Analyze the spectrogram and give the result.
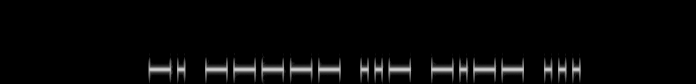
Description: Morse code, heard as a keyed tone, about 17 wpm, 700 Hz. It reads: N0UYS
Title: USA Call Signs - 5 Characters - Repeated 3x - 17wpm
